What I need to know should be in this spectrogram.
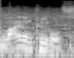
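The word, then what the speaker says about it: Leinenkugel's: Leinenkugels. – Leinenkugels. – Leinenkugels.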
